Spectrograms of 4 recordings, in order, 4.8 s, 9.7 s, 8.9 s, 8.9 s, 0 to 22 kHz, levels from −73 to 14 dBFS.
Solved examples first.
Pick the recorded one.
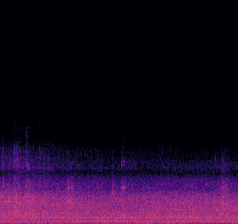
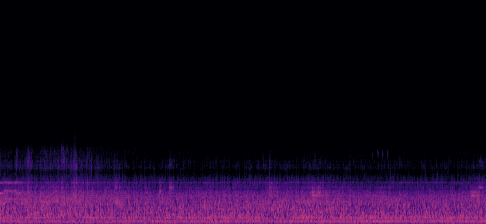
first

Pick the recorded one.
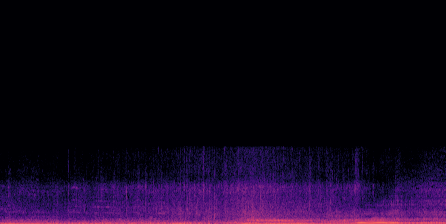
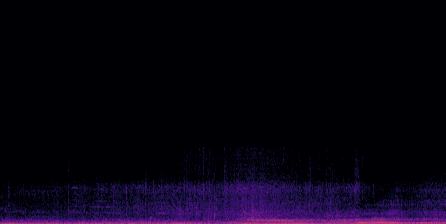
first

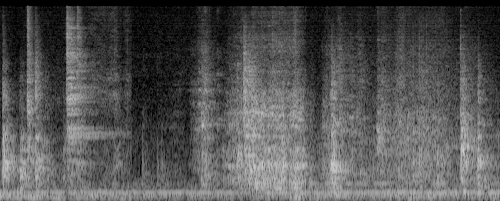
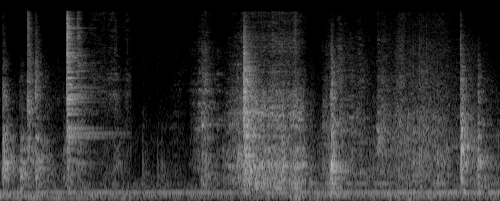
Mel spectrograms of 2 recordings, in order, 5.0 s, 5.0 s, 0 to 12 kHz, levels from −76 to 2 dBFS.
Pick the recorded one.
second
